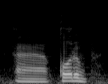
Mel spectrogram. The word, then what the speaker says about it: قرب: جس طرح انہوں نے قرب کو کرب بولا, جی جی بالکل, اور سیاح کو سیاح بولا.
